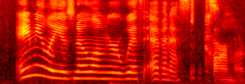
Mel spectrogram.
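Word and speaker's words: Evanescence: is it evanesence it if you say it correctly yes it is Evan Essence maybe not Evan Evan Essence effervescent it's basically what it sounds like um that is actually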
